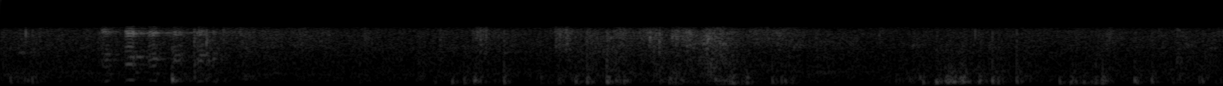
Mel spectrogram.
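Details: Newborn Nigerian Dwarf goat kids, two days old, on a Western Colorado farm, bleating in soft, low wavering bursts that cluster near the middle and end, over steady low background noise.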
